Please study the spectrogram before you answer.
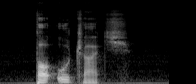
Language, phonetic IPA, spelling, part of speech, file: Polish, [pɔˈʷut͡ʃat͡ɕ], pouczać, verb, Pl-pouczać.ogg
